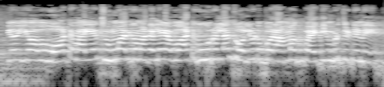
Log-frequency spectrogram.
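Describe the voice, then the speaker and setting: A woman's voice: very high-pitched, flat delivery, very fast, over music. A woman with a Tirunelveli Tamil accent, voicing cartoon comedy in a complaining, protesting way. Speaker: voice actor.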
